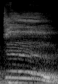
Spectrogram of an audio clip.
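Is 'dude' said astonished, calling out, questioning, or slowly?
calling out. It is a quick call for attention. Look at that over there. "hey, look at that over there"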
